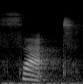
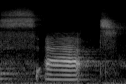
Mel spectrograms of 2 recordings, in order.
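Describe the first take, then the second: First: The sounds are blended quickly together. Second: The sounds are stretched out slowly. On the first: "and then even closer, so they're saying sat" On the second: "Say it slowly"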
